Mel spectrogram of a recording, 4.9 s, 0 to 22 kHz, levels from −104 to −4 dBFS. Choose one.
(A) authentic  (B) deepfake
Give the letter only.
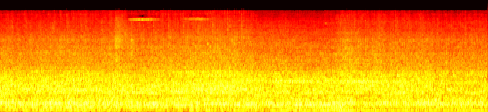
A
